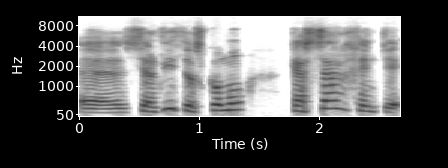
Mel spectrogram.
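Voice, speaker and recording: A man with a high-pitched voice speaks at a very slow pace. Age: 60s. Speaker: clown. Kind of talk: interview. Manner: halting.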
